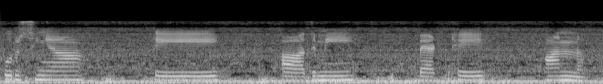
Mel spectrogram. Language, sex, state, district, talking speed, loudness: Punjabi, female, Punjab, Fazilka, 50 wpm, -14 LUFS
